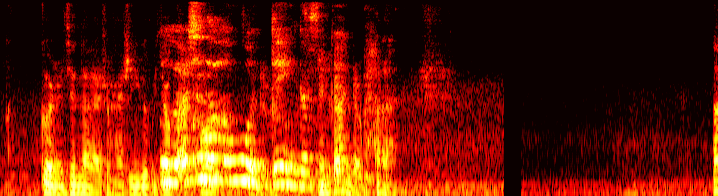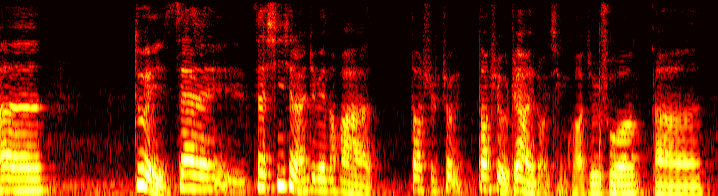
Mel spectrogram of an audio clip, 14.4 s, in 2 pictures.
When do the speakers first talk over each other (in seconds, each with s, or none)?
1.6 s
